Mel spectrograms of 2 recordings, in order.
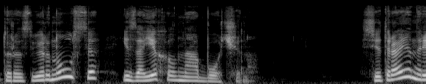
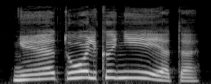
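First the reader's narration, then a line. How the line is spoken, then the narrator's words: Parental exclamation. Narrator (Russian): воскликнул отец родительским голосом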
